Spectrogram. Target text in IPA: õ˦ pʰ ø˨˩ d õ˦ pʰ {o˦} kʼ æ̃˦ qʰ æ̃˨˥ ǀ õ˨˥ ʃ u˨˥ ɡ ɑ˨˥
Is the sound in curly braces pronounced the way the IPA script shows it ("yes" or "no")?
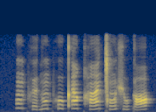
yes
